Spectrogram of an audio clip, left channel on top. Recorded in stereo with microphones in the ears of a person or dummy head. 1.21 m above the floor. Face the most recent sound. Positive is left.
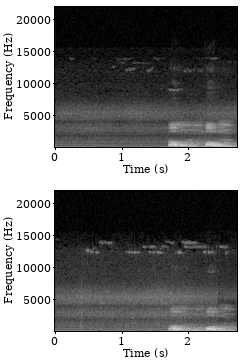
turn(degrees=35)  # may be behind; listen again after turning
